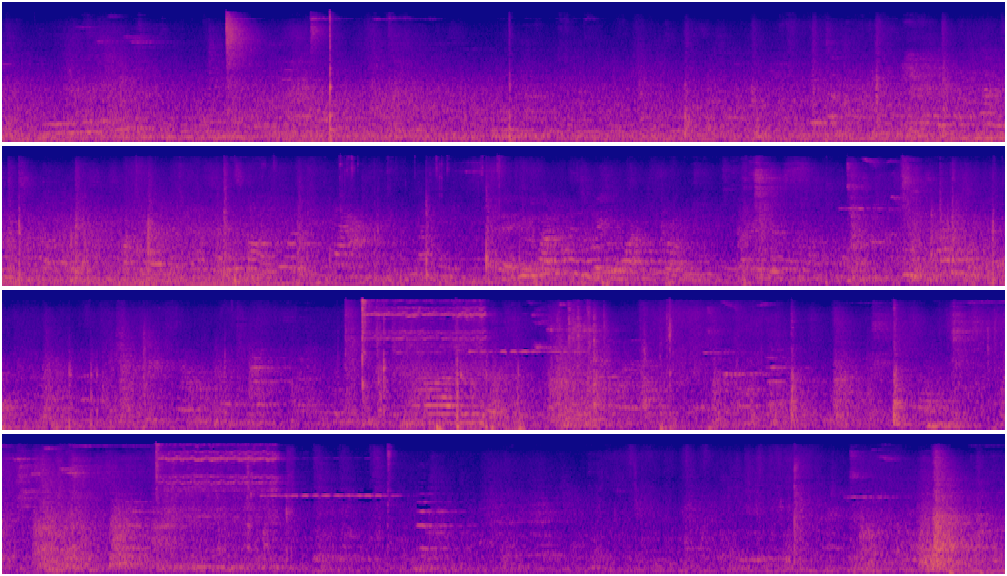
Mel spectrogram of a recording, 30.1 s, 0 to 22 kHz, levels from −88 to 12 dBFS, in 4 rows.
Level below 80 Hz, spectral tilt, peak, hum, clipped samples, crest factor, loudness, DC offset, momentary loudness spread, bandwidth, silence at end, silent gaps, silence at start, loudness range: -50 dBFS; -4 dB/octave; -8 dBFS; none; under 0.1%; 28 dB; -36 LUFS; under 0.1%; 10 LU; 16 kHz; 0 s; none; 0 s; 6 LU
